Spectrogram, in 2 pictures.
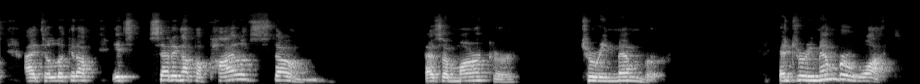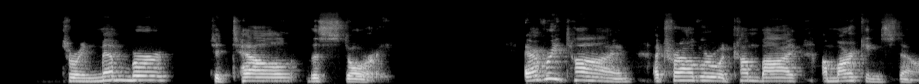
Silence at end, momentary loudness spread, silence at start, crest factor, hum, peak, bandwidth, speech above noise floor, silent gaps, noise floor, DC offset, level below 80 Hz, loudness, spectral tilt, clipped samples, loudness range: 0 s; 9 LU; 0 s; 14 dB; none; 0 dBFS; 9.6 kHz; over 78 dB; 3.49-3.95 s, 4.05-4.09 s, 5.49-5.81 s, 6.84-6.97 s, 7.07-7.11 s, 9.37-9.53 s, 13.38-14.23 s; under -90 dBFS; under 0.1%; -60 dBFS; -13 LUFS; -7 dB/octave; under 0.1%; 3 LU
